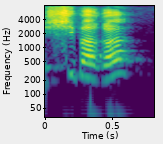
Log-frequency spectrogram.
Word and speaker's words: 시바: 그 사람의 이름이 뭐죠이 발음 너무 세게 하면 안 돼요이 큰일납니다 예 발음 좀 세게 하면 큰일나요이 시바가 어 등장을 합니다 사울이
